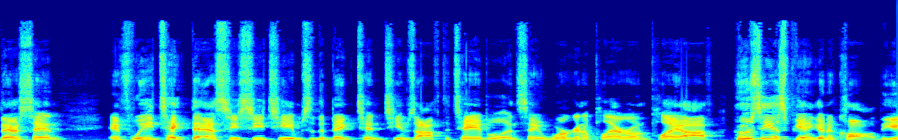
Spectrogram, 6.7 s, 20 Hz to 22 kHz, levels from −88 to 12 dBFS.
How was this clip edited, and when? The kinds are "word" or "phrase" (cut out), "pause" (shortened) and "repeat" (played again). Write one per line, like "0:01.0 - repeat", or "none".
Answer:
0:05.4 - pause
